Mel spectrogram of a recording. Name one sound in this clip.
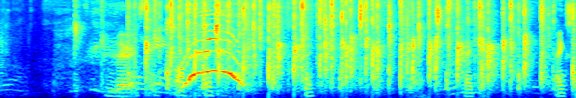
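A small group claps hands steadily.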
